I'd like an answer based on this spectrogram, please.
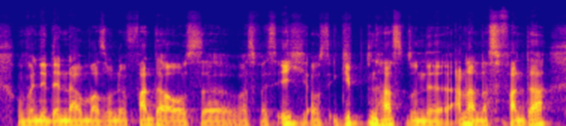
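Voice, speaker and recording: Very fast talk from a man, fairly low in pitch, on a very clean recording against a silent background. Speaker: podcast host. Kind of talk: casual chat.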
